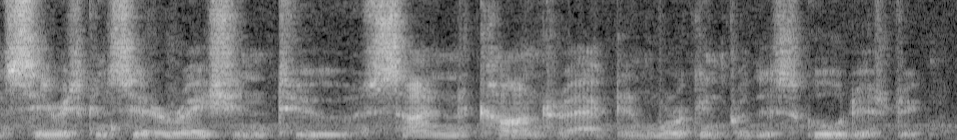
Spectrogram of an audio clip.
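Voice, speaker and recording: Speech moves at a fairly quick pace. Noticeable background noise is present. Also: man. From Missouri (St. James), US Midwest. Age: 70s. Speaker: war veteran and former business teacher. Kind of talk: oral history interview.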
